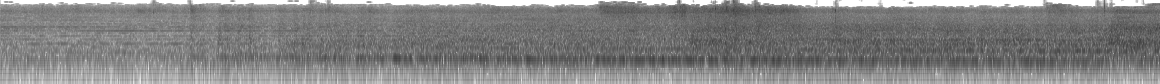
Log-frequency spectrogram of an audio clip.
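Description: Footsteps echo through a large hall.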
